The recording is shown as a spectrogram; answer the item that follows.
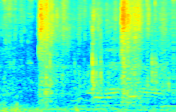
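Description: Footsteps on gravel, a few irregular steps, with faint voices in the background.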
